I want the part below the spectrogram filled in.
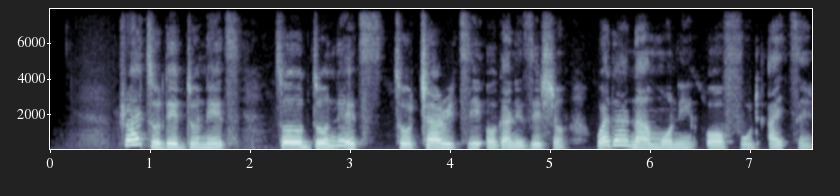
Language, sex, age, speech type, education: Nigerian Pidgin, female, 30-45, spontaneous, tertiary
